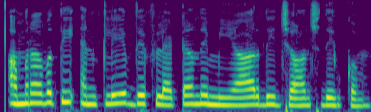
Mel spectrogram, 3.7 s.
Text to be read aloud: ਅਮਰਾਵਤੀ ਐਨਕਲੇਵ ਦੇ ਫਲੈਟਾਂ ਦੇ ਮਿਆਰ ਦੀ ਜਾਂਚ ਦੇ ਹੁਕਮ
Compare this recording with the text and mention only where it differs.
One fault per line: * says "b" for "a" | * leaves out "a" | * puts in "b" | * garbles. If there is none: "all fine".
all fine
